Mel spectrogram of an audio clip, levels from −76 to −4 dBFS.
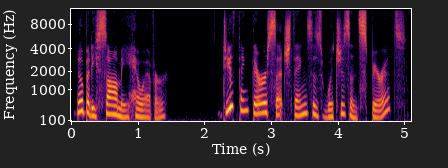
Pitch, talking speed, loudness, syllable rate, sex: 215 Hz, 165 wpm, -20 LUFS, 5.6 syllables/s, female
